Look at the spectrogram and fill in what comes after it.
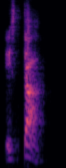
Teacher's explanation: De estas dos sílaba, la más fuerte sería ta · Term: sílaba tónica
